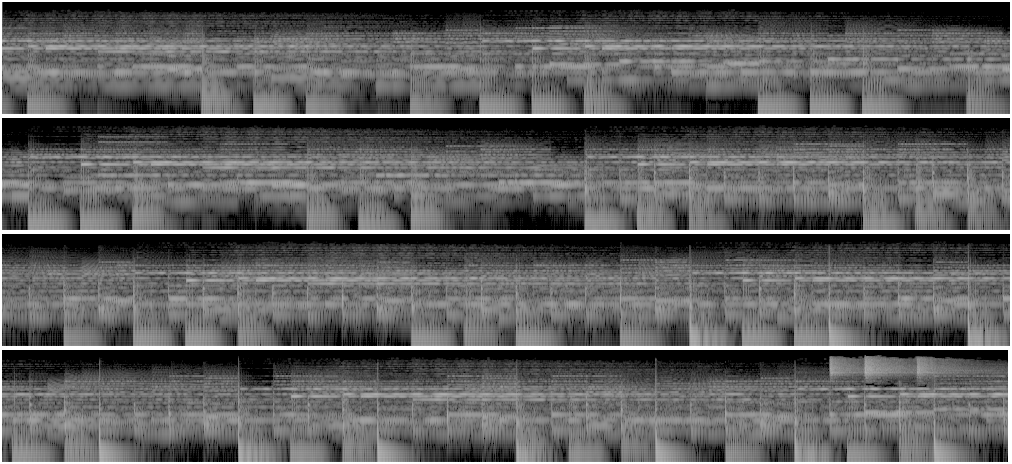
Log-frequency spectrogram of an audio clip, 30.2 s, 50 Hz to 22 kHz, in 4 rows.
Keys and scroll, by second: 3.6 ctrl+z, 8.0 typing.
